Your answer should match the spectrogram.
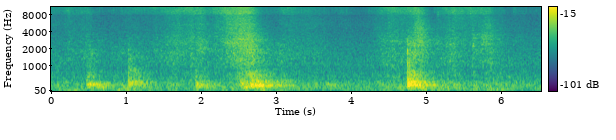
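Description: Faint scuffs and slides of dance shoes on a wooden parquet floor as a couple moves through slow tango steps, with one longer brushing slide a couple of seconds in and a sharper scuff near the end.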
